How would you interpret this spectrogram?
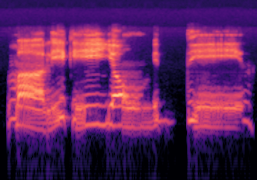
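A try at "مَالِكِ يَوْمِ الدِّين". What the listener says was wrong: اچھا کی کو لمبا نہیں کرنا نا؟ نہیں، کی اور یا کو ملا دیں گے نا. اچھا دیکھیں کی یو کہیں آپ گیپ آ رہا ہے نا، تو پھر آپ لمبا کر رہی ہیں.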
